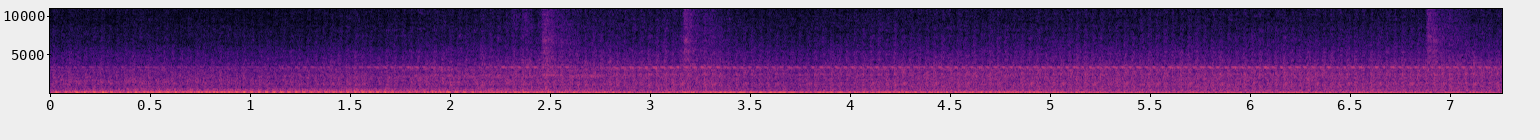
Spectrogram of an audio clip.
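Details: 2001 Isuzu Panther diesel, which previously smoked and made noise, after repair: pistons and piston rings replaced and original liners reconditioned. Steady, even low diesel clatter at idle with no heavy knock. Now smooth and clean. Normal idle.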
